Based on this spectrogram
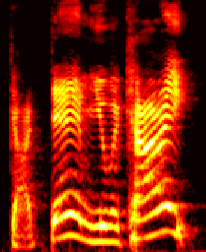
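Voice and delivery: put-on angry young man shouting. A narrator's reading. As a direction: yell it at him. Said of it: "shouted Kensuke".

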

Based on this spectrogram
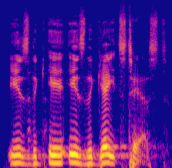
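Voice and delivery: put-on slow, drawn-out Southern accent; bad Southern accent. Delivering the governor's punchline in a slow mock Southern accent. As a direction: stretch "is the Gates test" slowly in a Southern accent. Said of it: "apologize for my bad Southern accent".

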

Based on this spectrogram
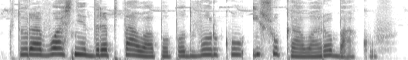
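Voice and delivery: plain reading voice

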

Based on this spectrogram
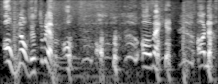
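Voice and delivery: high, loud panicked cries with a laugh; real panic as creepers close in; panicked yelps. Real, not acted. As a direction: yelp at the ambush. Three creepers attack at once.

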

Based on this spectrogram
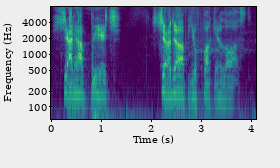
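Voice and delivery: taunting. Real, not acted. Taunting beaten enemy.

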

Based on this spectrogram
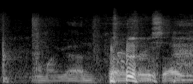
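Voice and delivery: fighting off hiccups mid-sentence; breaking up with hiccups. Real, not acted. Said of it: "I have the hiccups".

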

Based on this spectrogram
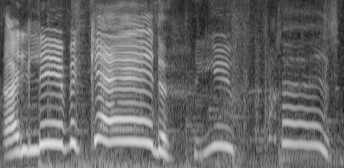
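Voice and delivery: vengeful proclamation. Pretend. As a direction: threaten them like a risen avenger. Lamb's vengeful declaration.

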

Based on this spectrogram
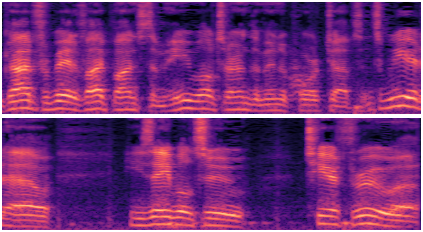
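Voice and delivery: ordinary delivery

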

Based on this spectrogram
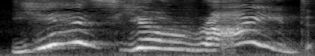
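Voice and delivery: high, loud cheer; excited praise. Real, not acted. Mother cheering her toddler's right guess. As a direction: cheer the little one on.

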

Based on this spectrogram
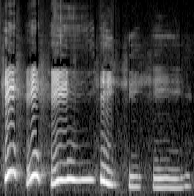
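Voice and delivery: high hee-hee, falling in steps; piggy giggle. A narrator's reading. Piggies safe inside laugh at wolves, giggling. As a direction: titter like mocking piglets. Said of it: "How the piggies laughed".

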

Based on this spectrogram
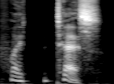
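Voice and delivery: a man trying to undo the scare he caused; soothing Tess. Acted. Narrator soothing sobbing Tessie.

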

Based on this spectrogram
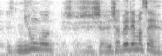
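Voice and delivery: mock foreigner stumbling over the words; halting beginner. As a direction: stammer through sudden halting Japanese. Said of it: "急に言うみたいな感じ". (急に片言になってつっかえる)

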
